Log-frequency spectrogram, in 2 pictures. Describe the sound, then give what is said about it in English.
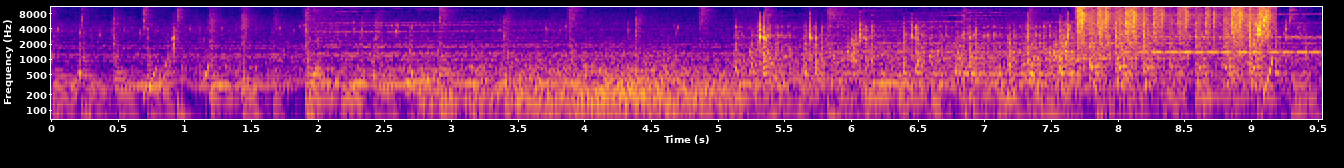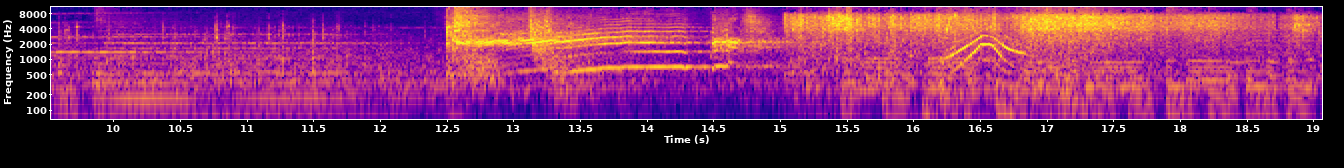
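Loud, continuous bubbling and sloshing water with a muffled, warbling scream that rises and falls, Binky the Clown shrieking while submerged at the bottom of the ocean, ending in wavering, gurgled wails. “And now, hold on to your sandals because it's time for Screaming with Binky. We're at the bottom of the ocean where Binky the Clown has been drafted for underwater exploration”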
